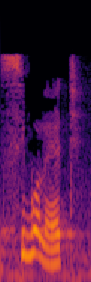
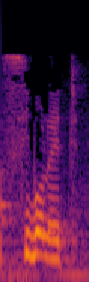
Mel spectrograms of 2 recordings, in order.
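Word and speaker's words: שִׁבֹּלֶת: Alguns pronunciavam Shin, fazendo chiado, e outras pronunciavam Sim. Então aqueles que vinham de Efraim não conseguiam falar Sibolete, falavam Shibolete. E quando falavam Shibolete, na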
